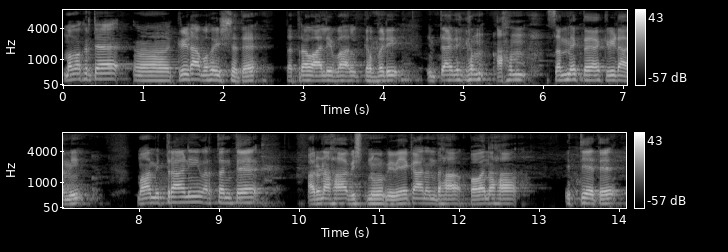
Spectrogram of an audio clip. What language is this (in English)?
Sanskrit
